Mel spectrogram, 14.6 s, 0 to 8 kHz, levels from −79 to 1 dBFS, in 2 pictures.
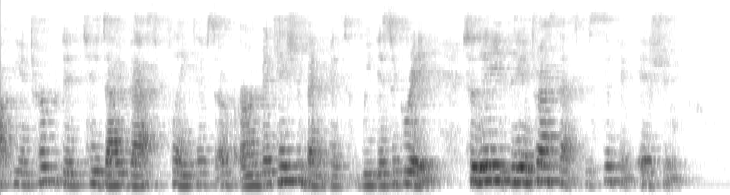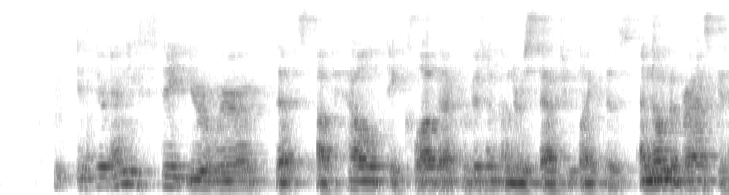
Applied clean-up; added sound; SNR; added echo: none; none; none; reverberation time 0.6 s.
